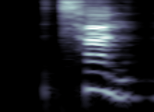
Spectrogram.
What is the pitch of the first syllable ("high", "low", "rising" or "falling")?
falling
